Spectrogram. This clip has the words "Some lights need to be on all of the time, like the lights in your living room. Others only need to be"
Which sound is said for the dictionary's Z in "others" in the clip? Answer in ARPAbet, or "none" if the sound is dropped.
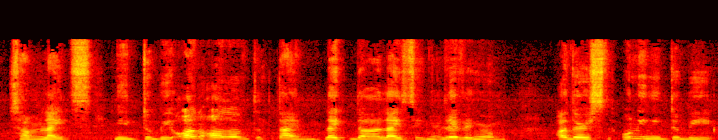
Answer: S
